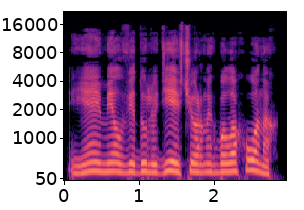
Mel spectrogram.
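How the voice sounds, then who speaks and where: A woman reading an audiobook and voicing a wry, teasing grown man, a police officer, with a lowered, quieter and drawn-out delivery. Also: steady tone, smooth, dry recording, clean studio sound, natural voice. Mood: dry, teasing.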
